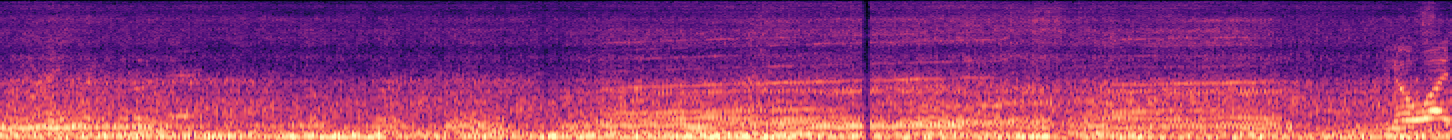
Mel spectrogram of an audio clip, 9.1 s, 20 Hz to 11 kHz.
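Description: Supercharged LS5 V8 in an American muscle car revving in Forza Horizon 5, a loud, steady engine drone with rising and falling pitch sweeps through the clip, someone talking over it.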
